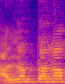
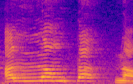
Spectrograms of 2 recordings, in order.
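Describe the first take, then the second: First: The word is said smoothly without any pause. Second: There is a short pause before the last syllable. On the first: "मैं अल्लमता ना पढ़ सकता हूँ उसको" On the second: "रुकता इसलिए कि आपको लगे कहाँ टूटता है वो लफ्ज़"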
